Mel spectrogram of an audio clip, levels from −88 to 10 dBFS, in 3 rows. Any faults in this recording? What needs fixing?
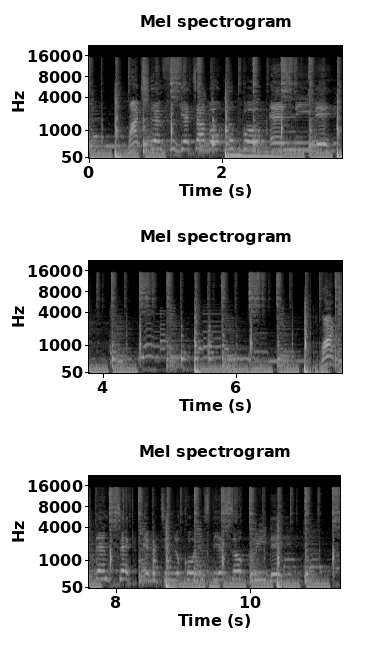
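Repeated packet loss (robotic sound) occurs from 7.07 to 7.54 s and again from 7.94 to 8.34 s. Short gaps up to about 30 ms are patched by stretching the previous sound, so it turns choppy with pieces missing. To prevent it, use a more stable network path or a larger jitter buffer.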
